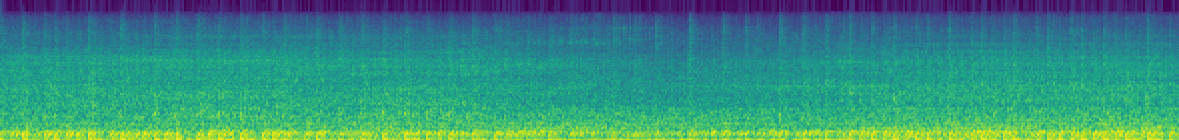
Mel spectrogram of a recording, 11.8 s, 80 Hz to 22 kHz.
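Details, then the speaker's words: 1979 Harley-Davidson Ironhead Sportster XL 1000, running for the first time in at least 25 years: loose, lumpy V-twin beat at about three a second, holding steady with no misfires or stalling. Healthy idle. "yeah it's idly great I mean that's awesome"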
